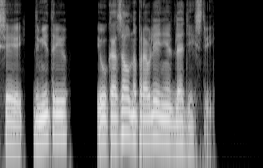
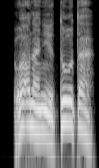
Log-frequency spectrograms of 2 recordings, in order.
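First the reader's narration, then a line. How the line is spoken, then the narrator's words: Hoarse smoky voice offstage. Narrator (Russian): прохрипел кто-то из-за угла прокуренным голосом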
